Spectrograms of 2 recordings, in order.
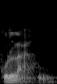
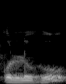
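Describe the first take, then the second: First: The vowel after kull is an a sound. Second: The vowel after kull is a u sound. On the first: The word emphasizes the preceding noun. "dibaca nasab berarti fathah" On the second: The word is the subject of the sentence. "Dibaca rafa berarti dhammah"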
